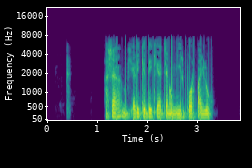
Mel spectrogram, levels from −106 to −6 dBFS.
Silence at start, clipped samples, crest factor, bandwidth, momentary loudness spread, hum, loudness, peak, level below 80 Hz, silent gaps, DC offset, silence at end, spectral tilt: 0.4 s; under 0.1%; 18 dB; 7.4 kHz; 8 LU; none; -20 LUFS; -2 dBFS; -44 dBFS; 0.58-1.14 s; under 0.1%; 0.6 s; -7.5 dB/octave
